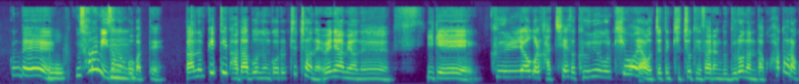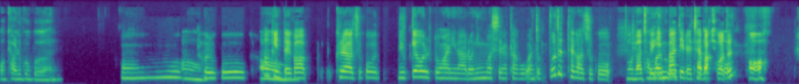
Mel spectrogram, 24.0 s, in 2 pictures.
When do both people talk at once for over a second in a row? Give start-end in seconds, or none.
21.6-23.0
